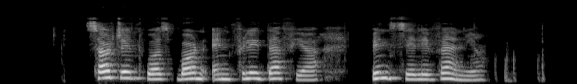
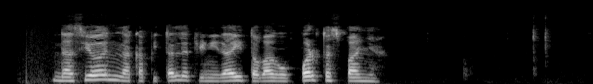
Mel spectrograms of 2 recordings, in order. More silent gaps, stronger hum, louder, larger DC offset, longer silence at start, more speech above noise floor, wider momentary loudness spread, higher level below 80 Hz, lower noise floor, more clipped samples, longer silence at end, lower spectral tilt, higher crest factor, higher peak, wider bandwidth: neither; neither; about the same, -18 LUFS vs -18 LUFS; neither; first, 0.85 s vs 0.55 s; second, 39 dB vs 51 dB; first, 12 LU vs 9 LU; second, -74 dBFS vs -62 dBFS; second, -56 dBFS vs -69 dBFS; neither; second, 0.95 s vs 2.1 s; second, -4 dB/octave vs -5.5 dB/octave; about the same, 18 dB vs 18 dB; about the same, -2 dBFS vs -2 dBFS; second, 9.6 kHz vs 11 kHz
